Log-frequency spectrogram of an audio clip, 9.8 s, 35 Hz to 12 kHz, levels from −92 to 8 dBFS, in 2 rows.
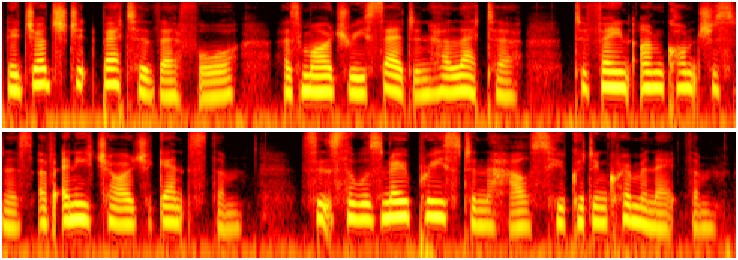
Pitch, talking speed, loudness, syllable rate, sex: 190 Hz, 190 wpm, -20 LUFS, 6.1 syllables/s, female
